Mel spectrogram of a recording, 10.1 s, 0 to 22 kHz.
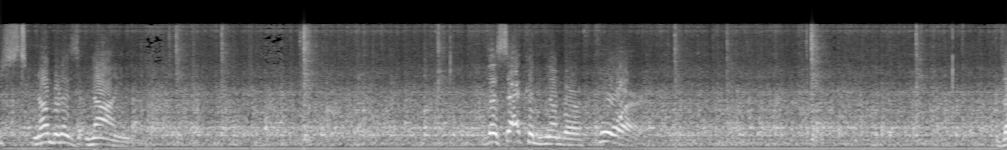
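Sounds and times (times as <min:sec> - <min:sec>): lottery balls tumbling: 0:00.0 - 0:10.0.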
